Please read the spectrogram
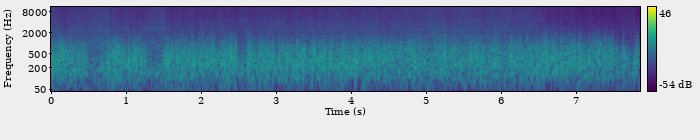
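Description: Ocean surf breaking and washing up the beach, with wind buffeting the microphone in gusts.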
